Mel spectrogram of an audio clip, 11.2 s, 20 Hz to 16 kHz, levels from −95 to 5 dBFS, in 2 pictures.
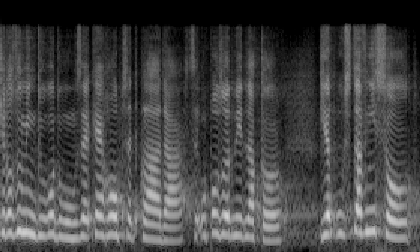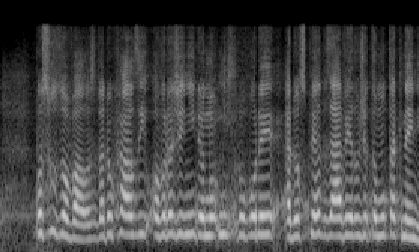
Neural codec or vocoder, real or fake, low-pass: codec, 16 kHz in and 24 kHz out, 0.9 kbps, LongCat-Audio-Codec, four codebook decoder; fake; 10.8 kHz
